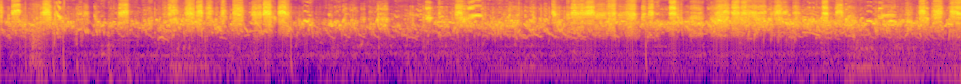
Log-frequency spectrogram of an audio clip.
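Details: Australian budgie colony chattering in an aviary, constant high-pitched chirps, warbles and squawks from many birds, with a faint low rumble in the background.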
